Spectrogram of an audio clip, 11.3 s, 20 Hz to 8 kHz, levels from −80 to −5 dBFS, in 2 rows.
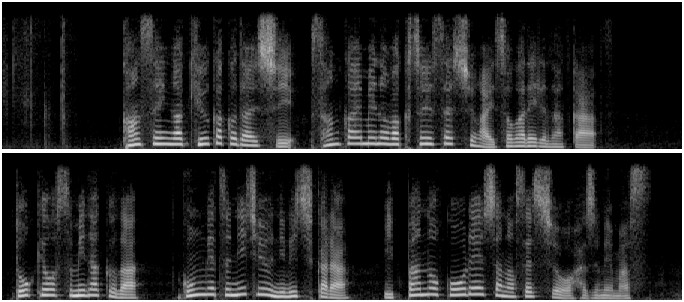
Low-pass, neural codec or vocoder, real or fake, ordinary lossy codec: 7.2 kHz; codec, 16 kHz in and 24 kHz out, 0.9 kbps, LongCat-Audio-Codec, fine tuned four codebook decoder; fake; none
